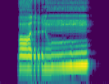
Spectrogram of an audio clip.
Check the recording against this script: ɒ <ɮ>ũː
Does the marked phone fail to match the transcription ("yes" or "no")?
yes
